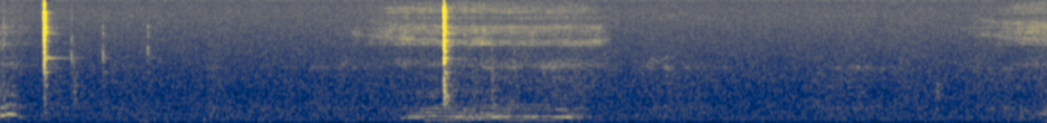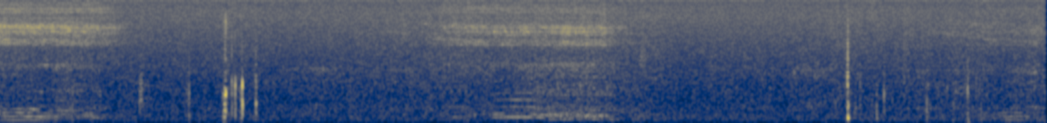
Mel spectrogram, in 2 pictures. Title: The snoring "beast" in action!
